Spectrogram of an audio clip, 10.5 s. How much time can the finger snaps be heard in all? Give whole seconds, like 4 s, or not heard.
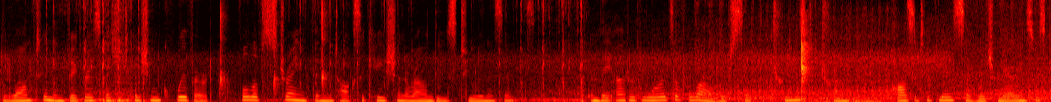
2 s.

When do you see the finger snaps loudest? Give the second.
8 s.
